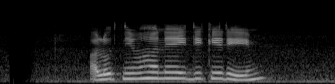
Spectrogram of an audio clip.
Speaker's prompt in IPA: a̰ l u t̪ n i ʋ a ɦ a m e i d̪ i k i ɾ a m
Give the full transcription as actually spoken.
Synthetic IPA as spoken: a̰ l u t̪ n i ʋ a ɦ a n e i d̪ i k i ɾ i m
